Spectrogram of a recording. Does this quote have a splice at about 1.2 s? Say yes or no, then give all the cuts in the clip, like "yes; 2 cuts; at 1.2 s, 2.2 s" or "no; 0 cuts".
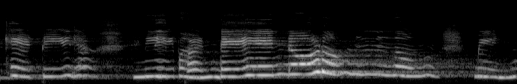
no; 0 cuts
